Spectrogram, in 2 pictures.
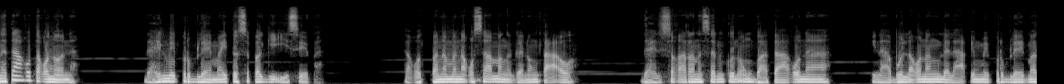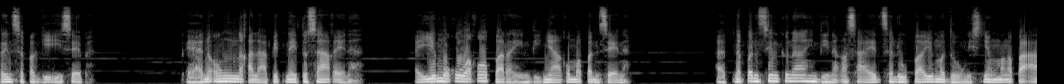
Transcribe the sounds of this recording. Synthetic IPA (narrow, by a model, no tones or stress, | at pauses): nɐt̪aːko̞t̪ɐko̞no̞n | d̪aːhɪlmɐjpɾoblɛːmɐʔɪt̪o̞sɐpɐɡɪʔiːsɪp | t̪aːko̞t̪̚pɐnɐmanɐ̰ko̞sɐmɐŋaɡɐno̞ŋt̪a̰ːʔo̞ | d̪aːhɪlsɐkɐɾʔɐnɐsɐnko̞noʔoŋbaːt̪ɐʔɐko̞nɐ | ʔɪnaːbolɐko̞nɐŋlɐla̰ːkɪŋmɐjpɾoblɛːmɐɾɪnsɐpɐɡɪʔiːsɪp̚ | kɐjanoʔoŋnɐkɐlaːpɪt̪̚nɐʔɪt̪o̞sɐʔaːkɛn | ʔɐjːʊmʊkuhɐko̞paːɾɐhɪnd̪iɲɐʔɐko̞mɐpɐnsɪn | ʔɐt̪̚nɐpɐnsɪnkonɐhɪnd̪inɐkɐsaːjɐd̪̚sɐluːpɐjʊŋmɐd̪uːŋɪsɲaŋmɐŋapɐ̰ʔa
